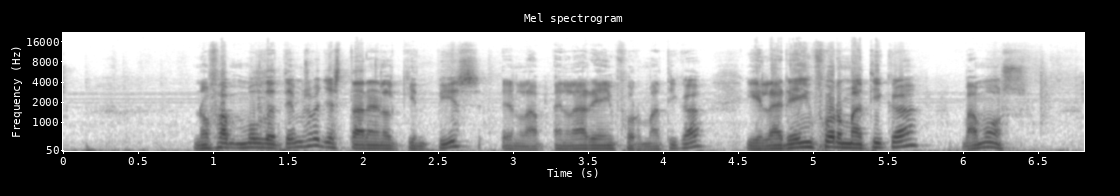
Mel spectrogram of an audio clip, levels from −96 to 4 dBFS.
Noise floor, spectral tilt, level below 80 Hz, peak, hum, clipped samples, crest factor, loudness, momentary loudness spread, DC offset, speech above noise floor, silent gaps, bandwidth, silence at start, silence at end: -53 dBFS; -5.5 dB/octave; -50 dBFS; -16 dBFS; none; under 0.1%; 12 dB; -29 LUFS; 10 LU; under 0.1%; 25 dB; none; 16 kHz; 0.1 s; 0.15 s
